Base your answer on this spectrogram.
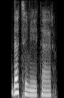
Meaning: decimetre (UK), decimeter (US) (an SI unit of length, symbol: dm)
- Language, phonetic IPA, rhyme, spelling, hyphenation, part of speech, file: Hungarian, [ˈdɛt͡simeːtɛr], -ɛr, deciméter, de‧ci‧mé‧ter, noun, Hu-deciméter.ogg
